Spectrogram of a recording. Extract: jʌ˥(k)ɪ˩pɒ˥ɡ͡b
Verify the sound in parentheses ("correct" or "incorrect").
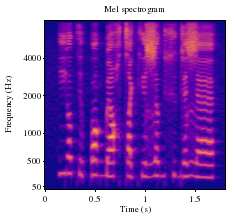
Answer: correct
